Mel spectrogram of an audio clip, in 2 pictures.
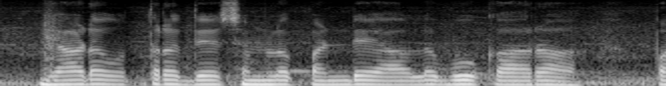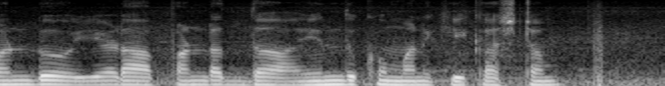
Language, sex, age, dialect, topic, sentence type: Telugu, male, 18-24, Southern, agriculture, statement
